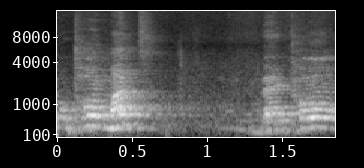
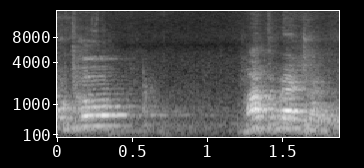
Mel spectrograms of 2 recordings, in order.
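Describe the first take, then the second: First: उठो मत loud and raised, then बैठो apart; pause after मत. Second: उठो by itself, then a loud मत बैठो; pause after उठो. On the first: Teacher showing the changed meaning, pause after मत. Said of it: "अगर मैं कहूँ". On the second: Teacher telling the class to stand, pause after उठो. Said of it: "मैं कह रहा हूँ". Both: Shown as a demonstration.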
